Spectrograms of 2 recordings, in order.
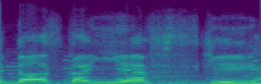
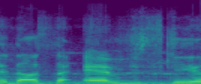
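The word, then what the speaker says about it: داستا یفسکی (Достоевский): بله بانوی میزبان اسم کتاب نویسنده های داستا یفسکی هر تلفظ دیگه غلط داستا افسکی و داستا یفسکی اینا داستا یفسکی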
